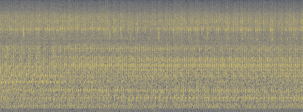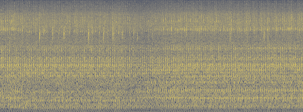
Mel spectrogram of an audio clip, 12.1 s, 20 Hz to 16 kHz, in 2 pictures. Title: Ford Mondeo MK3 2.0 TDCI strange engine noise - is it a failure?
